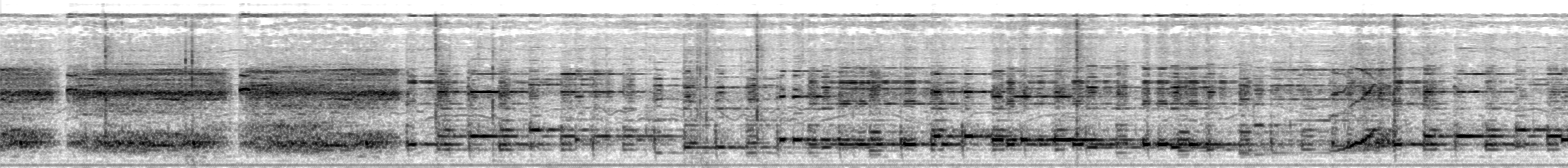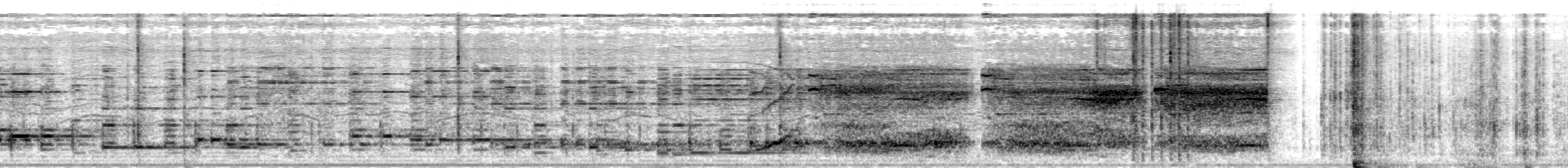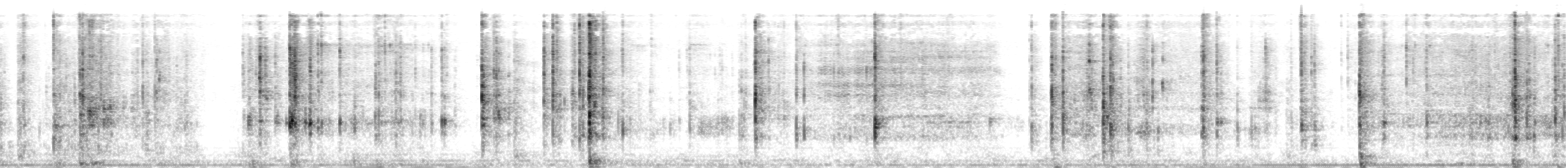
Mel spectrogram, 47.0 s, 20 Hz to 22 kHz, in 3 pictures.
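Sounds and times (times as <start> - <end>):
music: 2.5 - 26.2
clicks of toy pieces handled: 28.4 - 47.0.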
